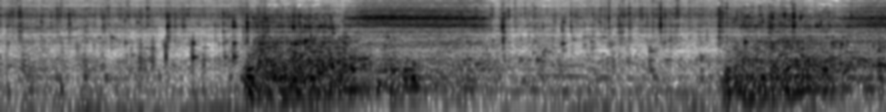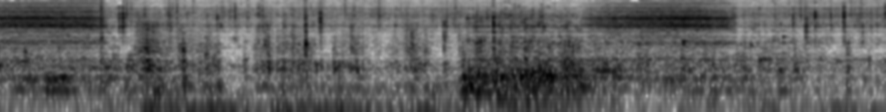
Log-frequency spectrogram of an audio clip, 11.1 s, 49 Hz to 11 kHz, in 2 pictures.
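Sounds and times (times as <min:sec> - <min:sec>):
exhaled bubbles rumbling underwater: 0:00.0 - 0:11.0
regulator inhale hiss: 0:02.1 - 0:03.2, 0:05.2 - 0:06.4, 0:09.2 - 0:10.3.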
